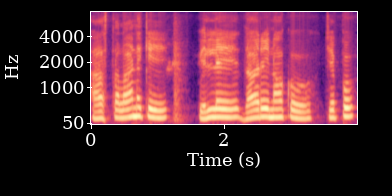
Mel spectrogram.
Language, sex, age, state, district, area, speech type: Telugu, male, 60+, Andhra Pradesh, West Godavari, rural, read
